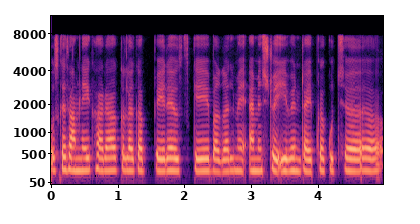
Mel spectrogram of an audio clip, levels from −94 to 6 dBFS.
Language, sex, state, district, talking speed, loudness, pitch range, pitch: Hindi, female, Odisha, Khordha, 215 wpm, -14 LUFS, 200-205 Hz, 205 Hz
